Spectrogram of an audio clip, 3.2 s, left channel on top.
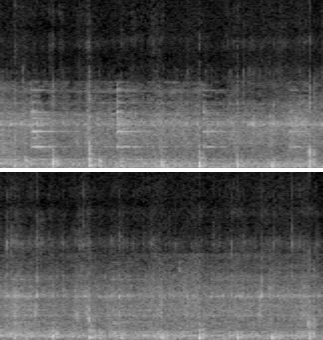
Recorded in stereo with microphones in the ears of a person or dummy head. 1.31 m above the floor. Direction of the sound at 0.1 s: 30° left (ahead or behind).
